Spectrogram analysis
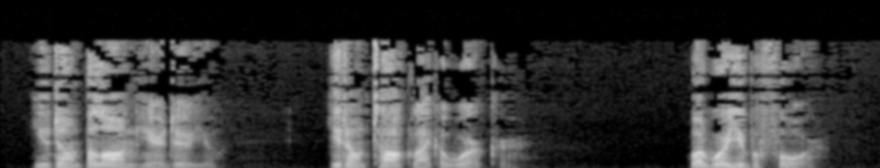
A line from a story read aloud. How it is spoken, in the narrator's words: She was asking calmly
